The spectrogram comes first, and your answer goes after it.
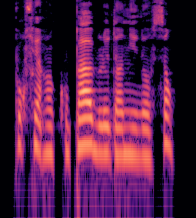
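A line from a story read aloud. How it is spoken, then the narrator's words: Grumbling. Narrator (French): grommela-t-il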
